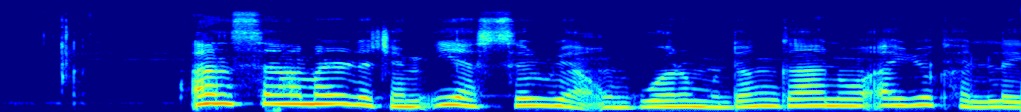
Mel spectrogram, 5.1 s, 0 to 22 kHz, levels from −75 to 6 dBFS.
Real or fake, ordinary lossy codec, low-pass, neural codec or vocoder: real; none; 14.4 kHz; none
